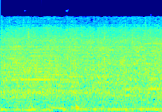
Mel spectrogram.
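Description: Steady stadium crowd noise from a football match broadcast: an even wash of many distant voices, with no single sound standing out.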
